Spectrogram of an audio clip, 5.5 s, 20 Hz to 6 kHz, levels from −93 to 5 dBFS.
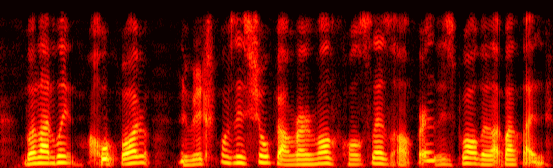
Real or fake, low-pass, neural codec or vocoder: fake; 5.4 kHz; autoencoder, 44.1 kHz, a latent of 192 numbers a frame, MeloTTS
